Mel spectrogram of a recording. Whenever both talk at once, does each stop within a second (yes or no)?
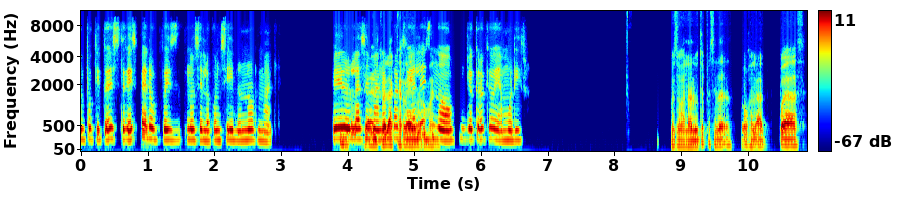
no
